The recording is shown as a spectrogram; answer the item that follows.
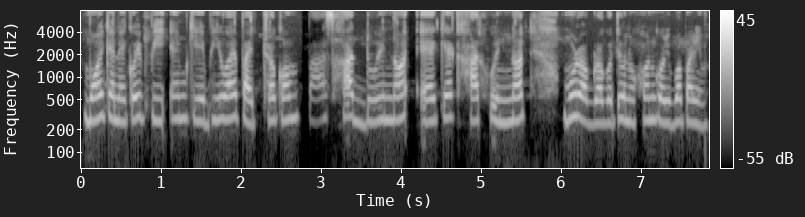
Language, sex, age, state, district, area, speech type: Assamese, female, 18-30, Assam, Majuli, urban, read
